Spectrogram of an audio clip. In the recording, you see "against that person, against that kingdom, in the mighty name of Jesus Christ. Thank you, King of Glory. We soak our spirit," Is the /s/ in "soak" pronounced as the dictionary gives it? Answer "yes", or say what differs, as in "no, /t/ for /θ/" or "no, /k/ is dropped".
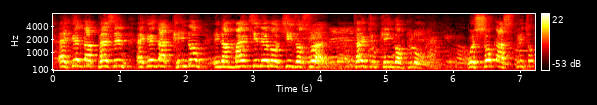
no, /ʃ/ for /s/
